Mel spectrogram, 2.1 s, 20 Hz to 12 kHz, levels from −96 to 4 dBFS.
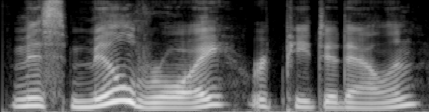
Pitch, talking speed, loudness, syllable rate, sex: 205 Hz, 110 wpm, -17 LUFS, 4.0 syllables/s, female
